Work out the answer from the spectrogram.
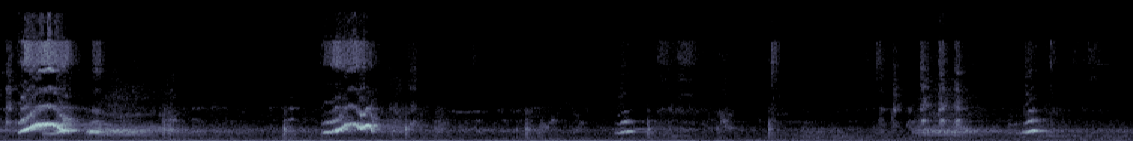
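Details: A playing cockatiel gives two strong arched whistles early on, then scattered softer chirps and short notes with small rustling sounds over a steady low hum.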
